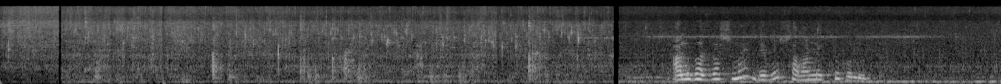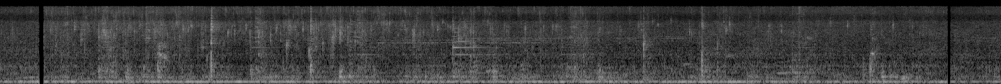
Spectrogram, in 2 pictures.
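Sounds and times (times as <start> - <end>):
potatoes sizzling in hot oil: 0.0 - 20.0
spatula scraping a pan: 0.8 - 5.6, 10.8 - 19.4.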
